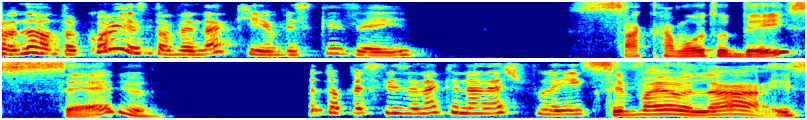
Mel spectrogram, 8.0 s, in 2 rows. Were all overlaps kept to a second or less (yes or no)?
yes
